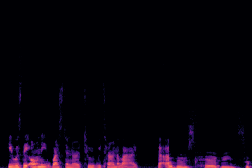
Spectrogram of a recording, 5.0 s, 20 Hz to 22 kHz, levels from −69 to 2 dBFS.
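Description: A speech recording that goes wrong near its end. From 3.36 s to 5.05 s the audio drops to half speed and sounds a full octave lower, about 12 semitones down. This is stereo read as mono. The left and right samples are interleaved, but they are being read in sequence as one channel. Each moment of sound therefore takes twice as long to play. A fainter mirrored copy of the sound also shows up in the upper half of the spectrum.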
